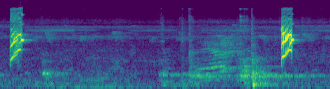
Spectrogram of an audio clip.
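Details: Female canary calling to excite a male so he sings sooner: two strong, rising, buzzy calls at the start and end, with quiet scratching and rustling and a brief low murmur between them.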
